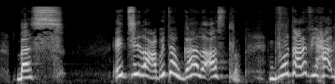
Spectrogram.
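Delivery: loud, forceful shouting. Scolding another character for not knowing: yelling at her. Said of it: "ما تزعقلهاش".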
